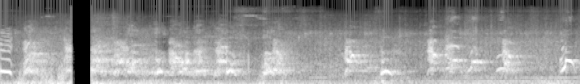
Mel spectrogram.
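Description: A dog barking and yipping repeatedly in short, high barks. The audio drops out completely for a moment just under a second in.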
